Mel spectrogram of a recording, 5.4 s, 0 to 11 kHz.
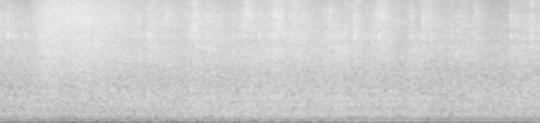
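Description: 115-series electric train making a steady low hum and rumble, with a brief hiss about half a second in.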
